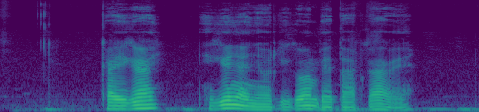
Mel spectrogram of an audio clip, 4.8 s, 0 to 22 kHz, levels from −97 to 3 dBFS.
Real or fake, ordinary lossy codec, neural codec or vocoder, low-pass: real; none; none; none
